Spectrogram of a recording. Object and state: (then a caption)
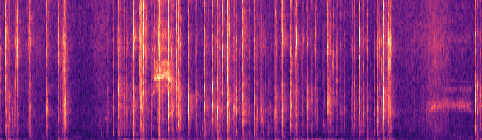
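Plastic computer keyboard. Long painted fingernails type and tap on the plastic keys of a white plastic computer keyboard resting on a wooden table. The result is a steady run of quick, crisp clicks and clacks with bright fingernail ticks. They pause briefly near the end before a few final taps.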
